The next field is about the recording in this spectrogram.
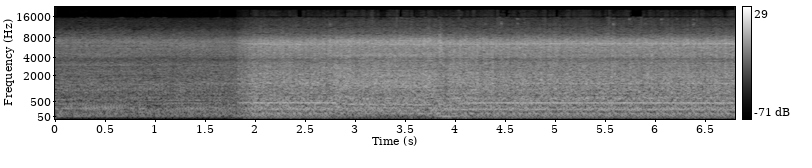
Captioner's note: hydraulic Rumble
